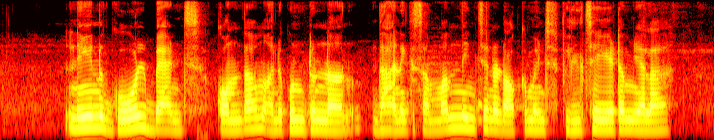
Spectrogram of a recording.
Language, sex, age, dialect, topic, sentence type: Telugu, male, 18-24, Utterandhra, banking, question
